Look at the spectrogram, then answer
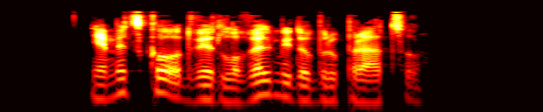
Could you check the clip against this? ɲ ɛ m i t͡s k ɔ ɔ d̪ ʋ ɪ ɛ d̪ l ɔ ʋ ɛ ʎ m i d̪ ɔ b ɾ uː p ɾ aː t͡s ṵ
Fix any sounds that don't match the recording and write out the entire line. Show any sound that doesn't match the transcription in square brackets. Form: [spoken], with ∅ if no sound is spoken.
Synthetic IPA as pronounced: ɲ ɛ m [ɛ] t͡s k ɔ ɔ d̪ ʋ ɪ ɛ d̪ l ɔ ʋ ɛ ʎ m i d̪ ɔ b ɾ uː p ɾ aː t͡s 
